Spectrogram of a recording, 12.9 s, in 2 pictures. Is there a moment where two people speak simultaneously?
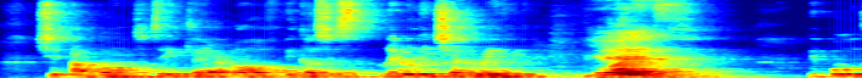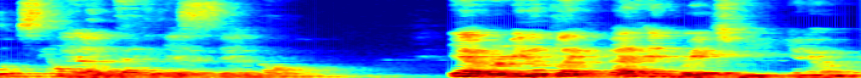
Yes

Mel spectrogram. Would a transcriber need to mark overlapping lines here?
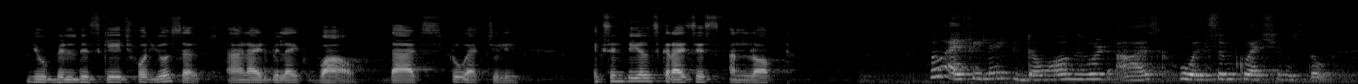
No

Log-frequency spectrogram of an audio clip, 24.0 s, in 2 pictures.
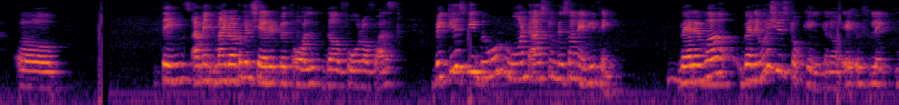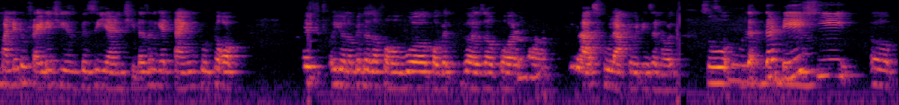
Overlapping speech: Yes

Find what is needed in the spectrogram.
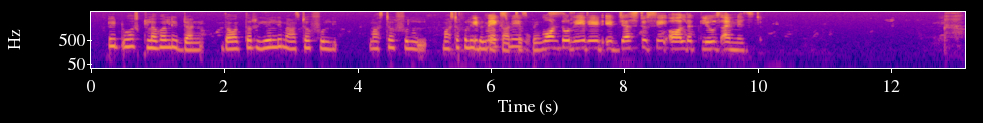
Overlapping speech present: Yes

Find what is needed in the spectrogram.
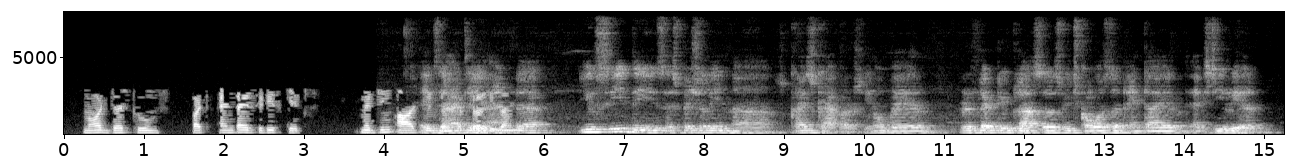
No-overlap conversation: No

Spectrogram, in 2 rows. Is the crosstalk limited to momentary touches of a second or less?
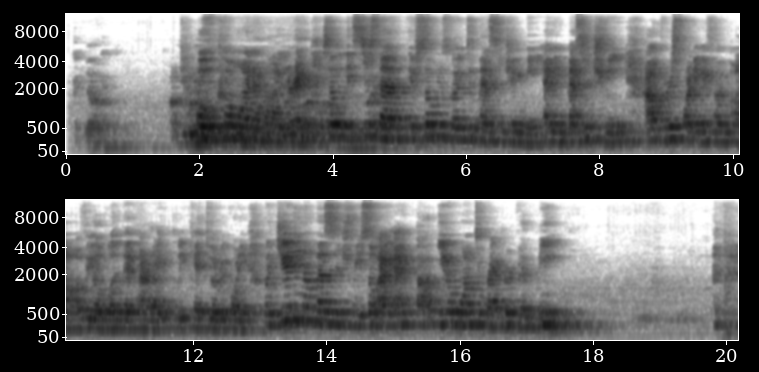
No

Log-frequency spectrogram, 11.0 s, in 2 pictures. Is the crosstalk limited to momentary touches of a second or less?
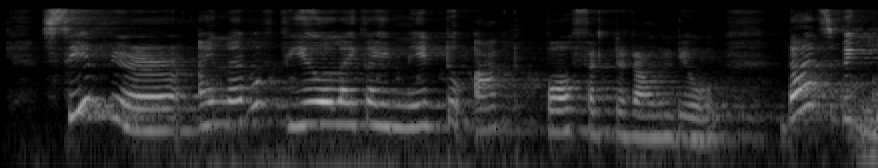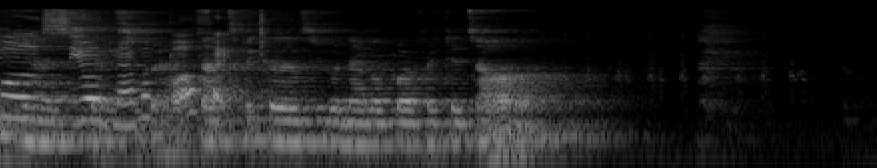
No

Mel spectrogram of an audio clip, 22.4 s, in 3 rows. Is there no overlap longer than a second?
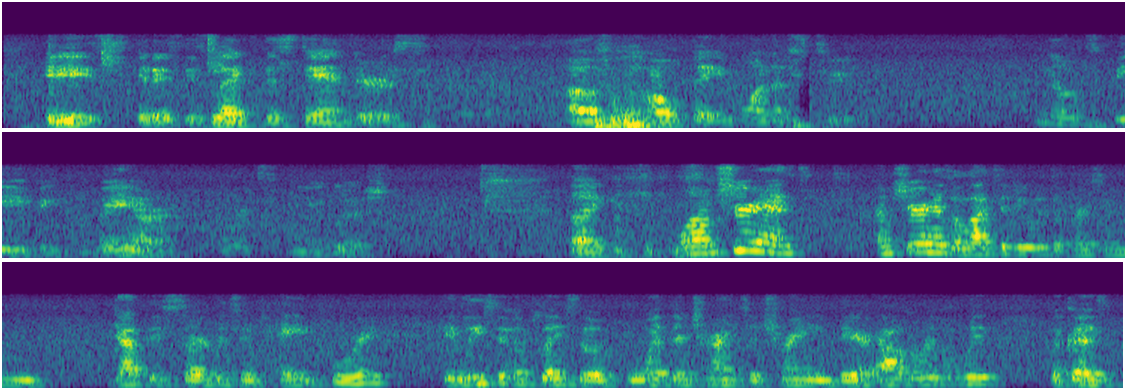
Yes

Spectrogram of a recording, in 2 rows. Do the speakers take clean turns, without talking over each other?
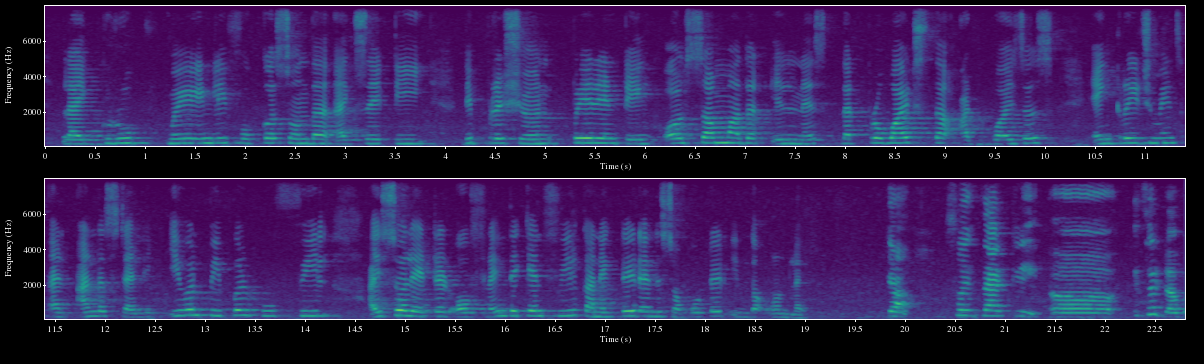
Yes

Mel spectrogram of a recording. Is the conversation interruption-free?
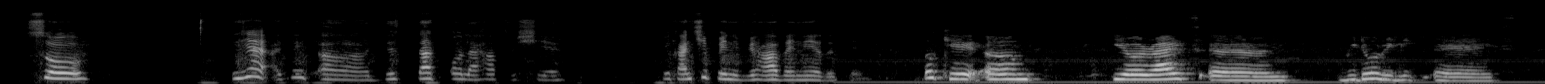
Yes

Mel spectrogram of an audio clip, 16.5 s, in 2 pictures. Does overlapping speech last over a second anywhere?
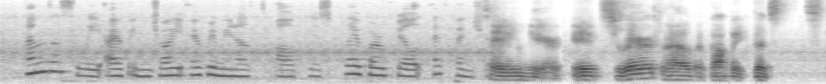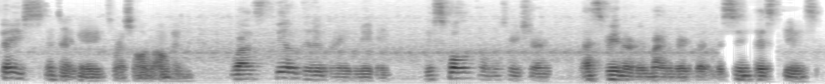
No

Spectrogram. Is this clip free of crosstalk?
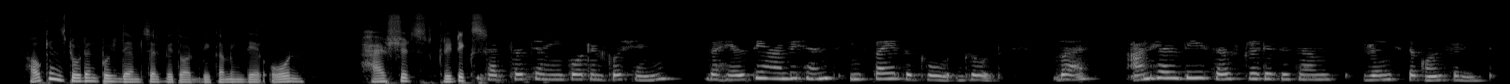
Yes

